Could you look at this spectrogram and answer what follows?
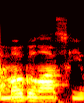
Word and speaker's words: Mogelonsky: little stammer when it comes to your name Meloni did I pronounce right now that's it yeah molony long uh long last name of Russian descent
